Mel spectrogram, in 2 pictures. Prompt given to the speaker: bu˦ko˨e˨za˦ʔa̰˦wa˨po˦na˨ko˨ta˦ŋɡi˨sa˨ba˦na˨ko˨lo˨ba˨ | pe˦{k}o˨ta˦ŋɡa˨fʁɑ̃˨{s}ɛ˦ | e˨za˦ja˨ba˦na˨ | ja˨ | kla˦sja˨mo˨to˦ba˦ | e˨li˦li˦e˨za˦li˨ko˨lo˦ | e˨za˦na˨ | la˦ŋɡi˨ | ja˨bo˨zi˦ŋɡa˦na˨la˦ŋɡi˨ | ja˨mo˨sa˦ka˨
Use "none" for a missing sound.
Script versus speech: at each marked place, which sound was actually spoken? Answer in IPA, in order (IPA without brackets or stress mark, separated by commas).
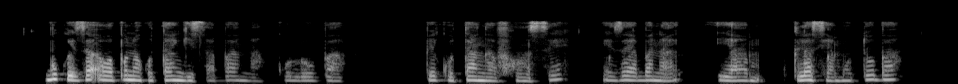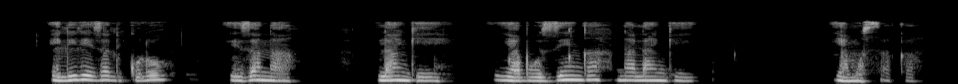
k, s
